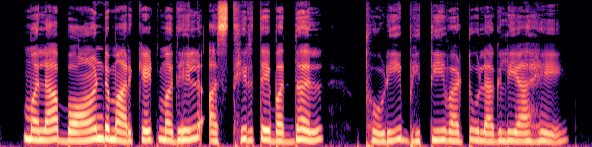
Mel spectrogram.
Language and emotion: Marathi, fearful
